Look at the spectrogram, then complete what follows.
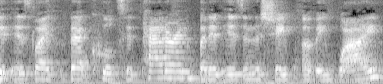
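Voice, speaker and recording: Against noticeable background noise and audible room echo, a woman with a medium pitch speaks at a moderate pace and with fairly even intonation. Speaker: beauty and fashion vlogger. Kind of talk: product review. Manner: casual, filler-heavy.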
